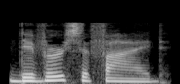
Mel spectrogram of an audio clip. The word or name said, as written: diversified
